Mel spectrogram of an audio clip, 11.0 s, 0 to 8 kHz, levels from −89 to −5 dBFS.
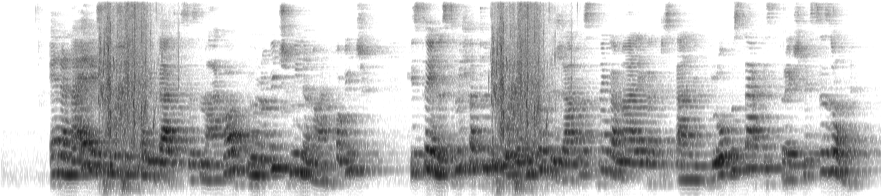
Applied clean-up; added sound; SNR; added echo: none; Splash, splatter; 7 dB; reverberation time 0.9 s.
